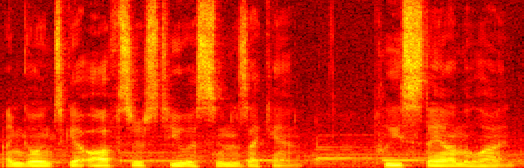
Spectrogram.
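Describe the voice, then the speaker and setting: A man with a deep voice voicing a female police emergency dispatcher who asks calm, coaxing questions, with music playing underneath. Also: brisk, lightly acted. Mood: calm urgent. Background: background music.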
